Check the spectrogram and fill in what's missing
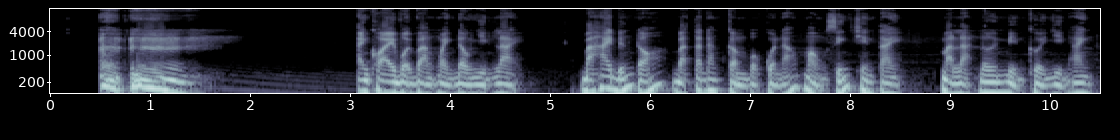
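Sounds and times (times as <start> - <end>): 
woman clearing her throat: 0.5 - 1.8
speech: 0.7 - 1.5, 3.2 - 10.4.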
